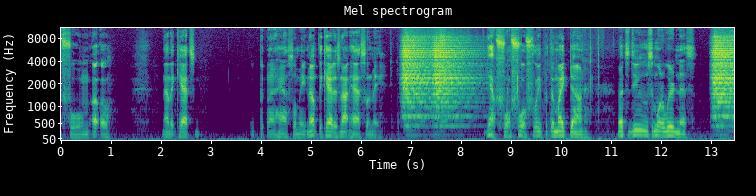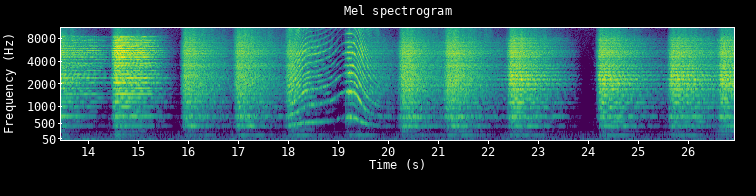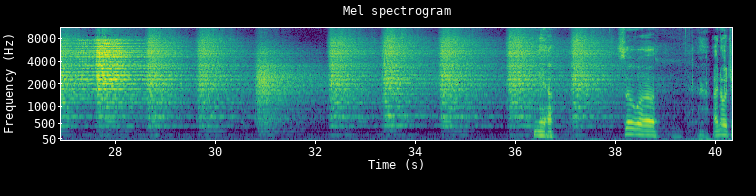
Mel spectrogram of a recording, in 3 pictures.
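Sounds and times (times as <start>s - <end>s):
speech: 0.1s - 1.1s, 2.0s - 2.9s, 3.8s - 6.9s, 8.5s - 13.1s, 40.0s - 40.3s
synthesized sound like blowing into PVC pipe: 6.7s - 9.5s, 13.0s - 40.3s.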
